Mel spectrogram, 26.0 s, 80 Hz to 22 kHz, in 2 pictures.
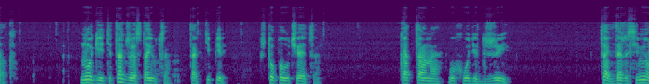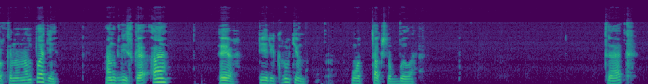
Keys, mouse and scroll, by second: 1.1 middle click, 2.3 middle click, 2.9 middle click, 3.2 middle click, 3.4 middle click, 3.9 middle click, 5.0 middle click, 6.1 middle click, 7.9 click, 9.5 g, 10.6 middle click, 12.5 KP_7, 14.1 scroll down 1, 15.3 a, 16.7 r, 19.5 middle click, 21.8-22.4 scroll up 1, 22.4 middle click, 22.4-23.0 scroll up 2, 25.6-25.9 scroll down 2.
